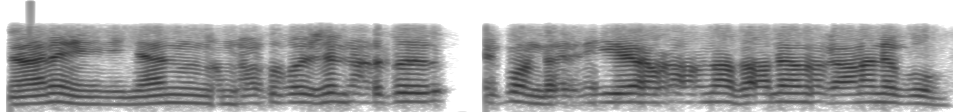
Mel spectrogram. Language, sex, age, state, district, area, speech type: Malayalam, male, 45-60, Kerala, Alappuzha, urban, conversation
